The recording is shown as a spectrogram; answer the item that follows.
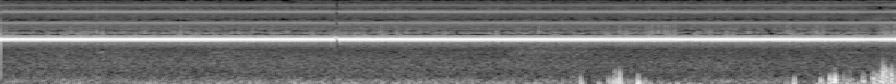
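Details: Steady shrill buzzing of a cicada in a yard, an unbroken high-pitched whine with rapid even pulses, while a few soft low thumps are heard near the end.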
